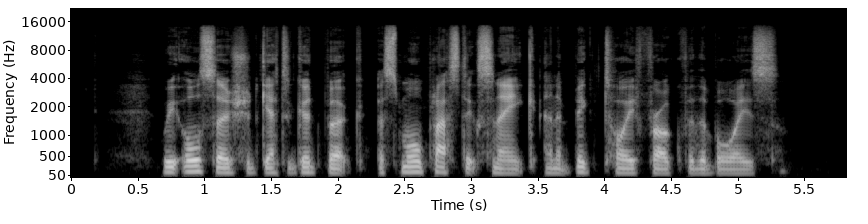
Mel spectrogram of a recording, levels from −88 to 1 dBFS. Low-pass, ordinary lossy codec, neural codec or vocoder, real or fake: 14.4 kHz; none; none; real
